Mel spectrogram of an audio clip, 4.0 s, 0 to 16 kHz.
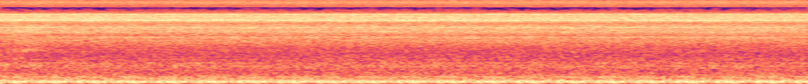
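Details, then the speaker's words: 2002 Dodge Ram V8 after water from an engine wash was cleared from the coil and spark plug wells on one bank: deep, steady rumble with an even beat, no misses, check-engine light no longer flashing; normal idle. "El problema estaba en el otro lado. Está seca. También está seca. La luz de check engine ya no parpadea."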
